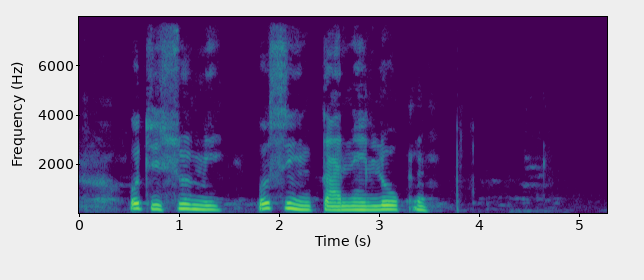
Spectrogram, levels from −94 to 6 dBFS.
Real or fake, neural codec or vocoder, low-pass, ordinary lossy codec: fake; codec, 16 kHz, 4 kbps, FreqCodec, larger model; none; none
